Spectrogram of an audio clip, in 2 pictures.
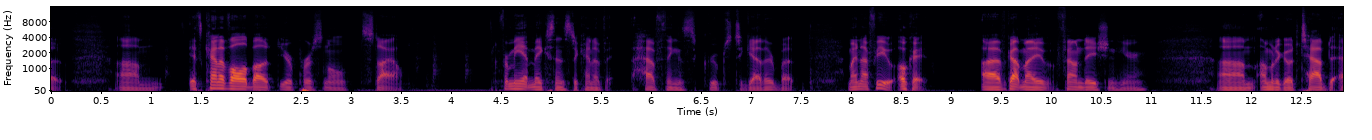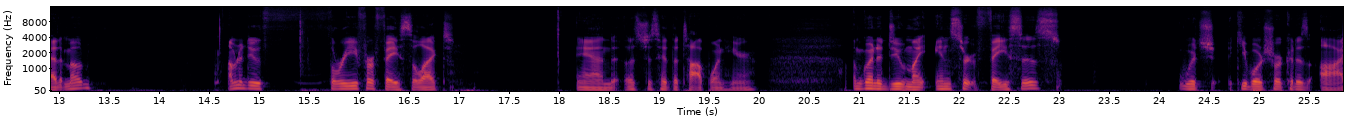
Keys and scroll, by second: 12.5 Tab, 15.4 typing.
